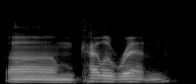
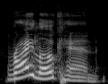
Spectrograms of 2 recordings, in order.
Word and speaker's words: Kylo Ren: Kylo Ren. I said it right this time. – God, you man. Did. – Yeah. – Rilo Ken.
